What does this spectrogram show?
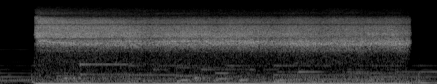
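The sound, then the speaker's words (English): A loud, steady burst of static hiss from a newly assembled walkie-talkie switches on abruptly as it is turned on, holds evenly for about four seconds, then cuts off sharply, with no voices. “As she turned it on, it made a nice, fuzzy sound.”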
